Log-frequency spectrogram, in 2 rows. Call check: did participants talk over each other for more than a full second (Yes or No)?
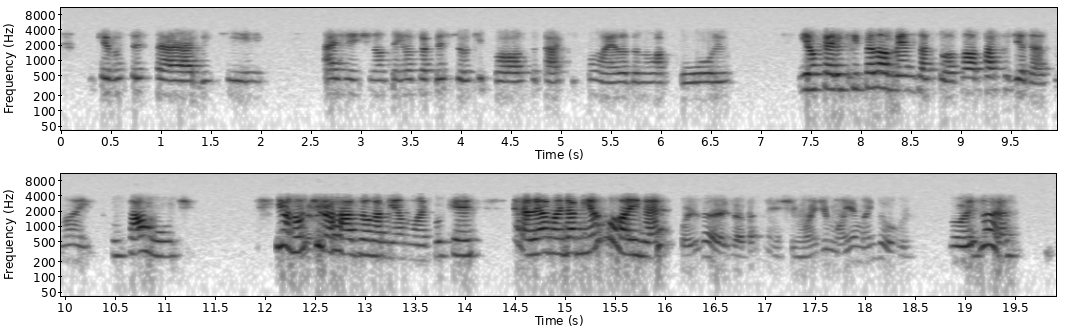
Yes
